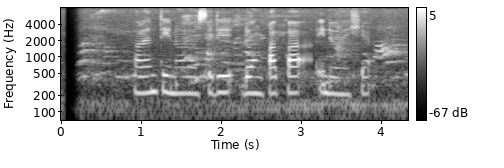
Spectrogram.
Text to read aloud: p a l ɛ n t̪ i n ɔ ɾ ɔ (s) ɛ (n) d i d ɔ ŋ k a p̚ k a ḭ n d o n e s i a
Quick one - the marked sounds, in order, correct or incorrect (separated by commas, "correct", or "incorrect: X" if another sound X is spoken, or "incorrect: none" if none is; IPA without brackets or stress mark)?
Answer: correct, incorrect: none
